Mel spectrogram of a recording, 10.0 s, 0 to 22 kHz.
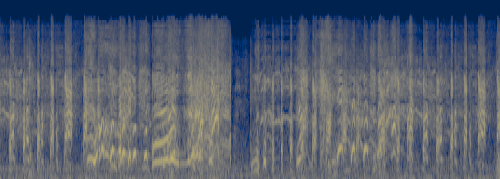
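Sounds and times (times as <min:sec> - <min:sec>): high-pitched laughter: 0:00.0 - 0:10.0.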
